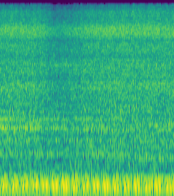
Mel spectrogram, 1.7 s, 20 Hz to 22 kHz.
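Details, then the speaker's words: 2017 Mustang GT V8 idling at first start with new SCT tune, cold air intake and new exhaust: deep, steady burble with even lope, no knocks or misses; normal idle. "Hey, she's breathing. So good. Freedom's breathing really good. Oh yeah."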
